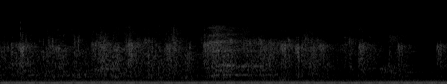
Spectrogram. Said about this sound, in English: Somebody clap your hands, give him praise.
